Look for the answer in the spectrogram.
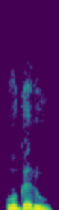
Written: ಓಕರ

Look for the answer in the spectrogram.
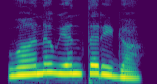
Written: ವಾನವ್ಯಂತರಿಗ

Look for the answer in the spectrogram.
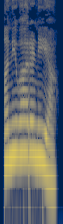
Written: ಅನಿವಾರಣೀಯ

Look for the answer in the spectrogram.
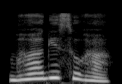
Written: ಭಾಗಿಸುಹ

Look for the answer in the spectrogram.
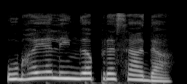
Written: ಉಭಯಲಿಂಗಪ್ರಸಾದ

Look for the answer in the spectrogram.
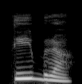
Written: ದುಬಾರಿ

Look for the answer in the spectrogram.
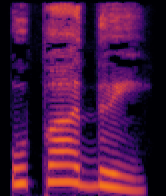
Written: ಉಪದ್ರ

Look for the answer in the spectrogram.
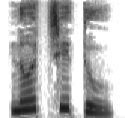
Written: ನಿಚ್ಚೈದೆ

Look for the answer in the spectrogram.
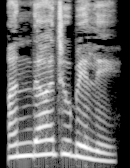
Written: ಅಂದಾಜುಬೆಲೆ

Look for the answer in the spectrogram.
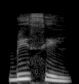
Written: ಬಿಸಿಲ್

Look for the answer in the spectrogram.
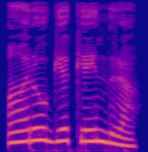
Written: ಆರೋಗ್ಯಕೇಂದ್ರ

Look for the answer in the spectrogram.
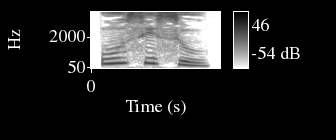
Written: ಊಸಿಸು

